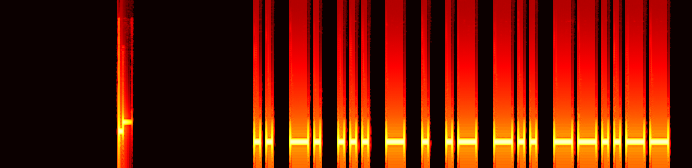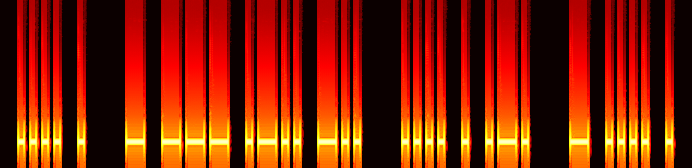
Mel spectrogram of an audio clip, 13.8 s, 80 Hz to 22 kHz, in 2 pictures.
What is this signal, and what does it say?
Morse code, heard as a keyed tone, about 20 wpm, 700 Hz. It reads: INSTEAD, HE TOLD HER THE
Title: Sentences from Top 1000 Words - Review Part 4 - 20wpm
